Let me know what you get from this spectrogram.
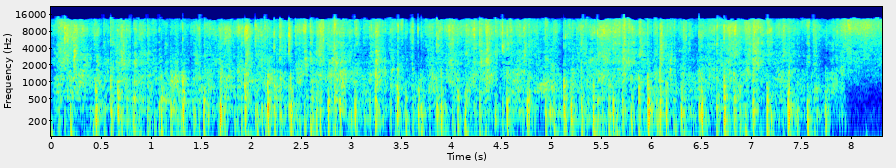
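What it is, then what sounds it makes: Wooden tabletop tapped rapidly. Fingertips and a flat hand rapidly tap and rub the surface of a large, solid brown wood-grain tabletop. The result is a fast, continuous patter of short, dry knocks with little ring, centred around 344 Hz, over a steady brushing hiss that fades out at the very end.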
